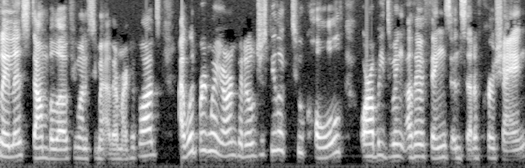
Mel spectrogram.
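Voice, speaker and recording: A woman's fairly high voice with lively intonation at a very fast pace, dry and close with no echo. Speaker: crochet artist and vlogger. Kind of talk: casual vlog talk to camera. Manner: loud, projects voice; fast, chatty with many fillers. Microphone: brand new mic.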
